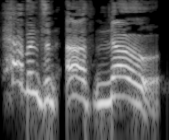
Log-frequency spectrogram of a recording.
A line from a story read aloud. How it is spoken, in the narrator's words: cried Arthur, in a storm of passion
